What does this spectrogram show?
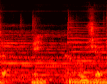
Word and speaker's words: Auge: than it is a French word, but it's pronounced a huge.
